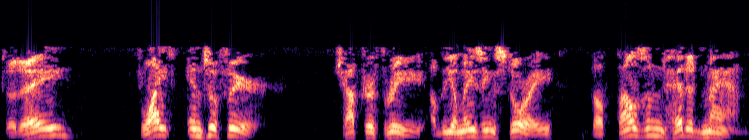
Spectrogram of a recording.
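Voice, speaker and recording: A man's voice: mid-range voice, expressive, slow, breathy edge, dry recording. A man narrating a scripted adventure serial as a dramatic old-time radio announcer. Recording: tinny radio sound over music.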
